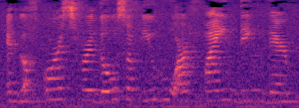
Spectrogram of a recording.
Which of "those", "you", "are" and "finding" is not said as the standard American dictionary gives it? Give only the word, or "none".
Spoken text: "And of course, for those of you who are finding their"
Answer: those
